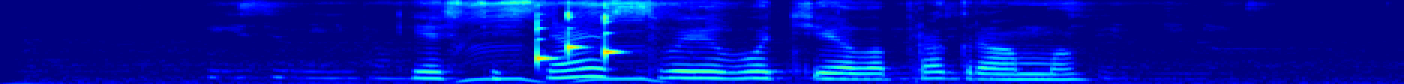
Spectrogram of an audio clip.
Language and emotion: Russian, neutral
